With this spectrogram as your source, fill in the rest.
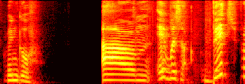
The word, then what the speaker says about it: Ringu: But in fact, Japanese words must end with either a vowel or a N, and the U should be pronounced as softly vocalized as schwa. Schwa. Ringu. Ringu. Schwa. Right? That's how you would pronounce Ringu.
